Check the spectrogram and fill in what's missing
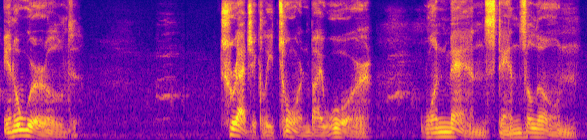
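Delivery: slow, dramatic trailer narrator; movie trailer voice. Retold or imitated. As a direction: intone it like an epic film trailer, drawing out each phrase. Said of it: "guy that used to do the movie trailers".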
